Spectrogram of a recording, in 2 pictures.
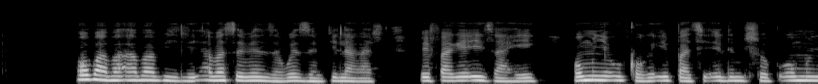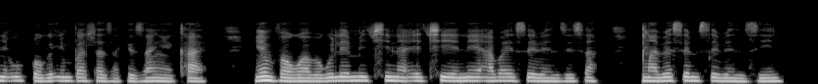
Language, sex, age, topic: North Ndebele, female, 18-24, health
